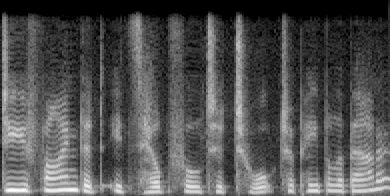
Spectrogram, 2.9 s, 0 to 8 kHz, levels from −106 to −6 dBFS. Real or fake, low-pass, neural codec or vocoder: fake; 7.2 kHz; codec, 16 kHz in and 24 kHz out, 1 kbps, XY-Tokenizer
